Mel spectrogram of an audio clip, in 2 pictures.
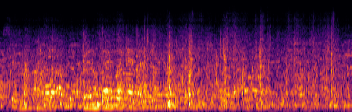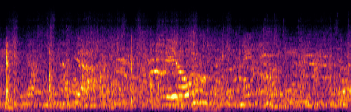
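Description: Indistinct chatter of shoppers in a busy indoor shopping mall, with no one voice standing out, and a few short clicks scattered through it.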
